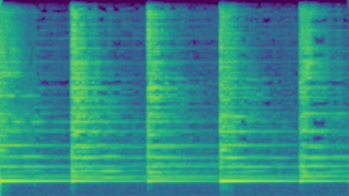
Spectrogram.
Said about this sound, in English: We salute. I'm going to give like a five gong salute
